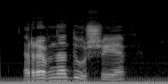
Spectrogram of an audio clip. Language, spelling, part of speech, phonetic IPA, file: Russian, равнодушие, noun, [rəvnɐˈduʂɨje], Ru-равнодушие.ogg
- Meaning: indifference, unconcern, disregard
